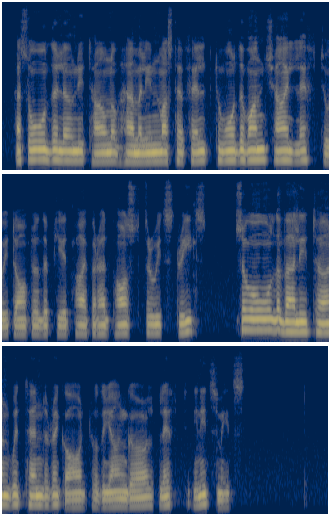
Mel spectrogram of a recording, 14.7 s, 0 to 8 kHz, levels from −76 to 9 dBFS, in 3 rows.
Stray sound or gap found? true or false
false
